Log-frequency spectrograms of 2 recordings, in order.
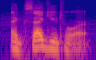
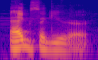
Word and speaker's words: Exeggutor: I think the hardest one for me was executor. Executor. I have to like read it. I have to like see it written down cuz in my head I'm like exeggutor. But it's like no, it's executor.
